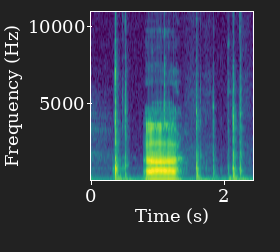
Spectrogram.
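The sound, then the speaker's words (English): Keys clatter on a computer keyboard as someone types notes, a few sharp separate keystrokes on either side of a brief voiced sound in the middle. “I'll tell the story of how I met my wife. I'm going to write it right now, actually, so don't forget.”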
